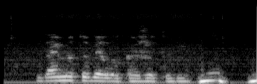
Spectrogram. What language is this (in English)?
Ukrainian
